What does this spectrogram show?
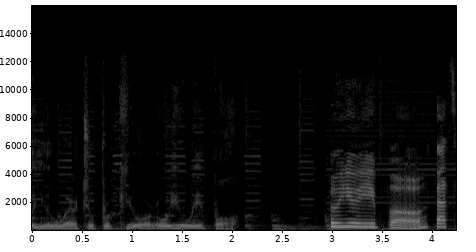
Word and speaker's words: Uyuipo: Uyuipo.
